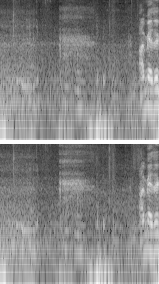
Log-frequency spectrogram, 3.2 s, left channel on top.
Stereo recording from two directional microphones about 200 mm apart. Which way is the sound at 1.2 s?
10° left (ahead or behind).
